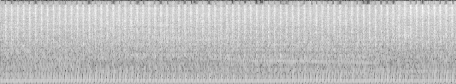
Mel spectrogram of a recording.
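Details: Car engine run with no oil pan and no oil: steady, fairly regular clatter about four beats a second over a rough idle as it runs dry.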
